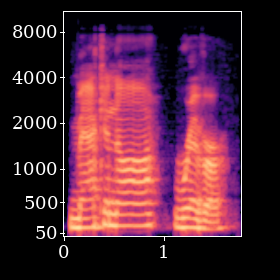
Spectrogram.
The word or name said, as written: Mackinaw River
